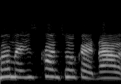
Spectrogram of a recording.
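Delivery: panicked voice, cutting off. Retelling a phone call with Mum: retelling a panicked voice. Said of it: "the panic in my voice".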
